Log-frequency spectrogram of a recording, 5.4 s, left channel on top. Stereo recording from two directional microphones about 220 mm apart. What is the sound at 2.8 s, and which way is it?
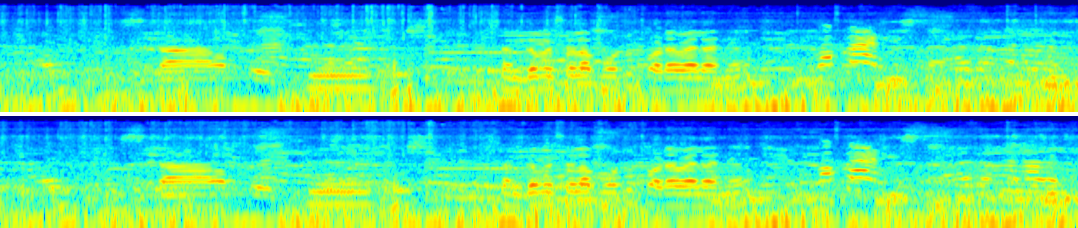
Speech, centre (ahead or behind).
